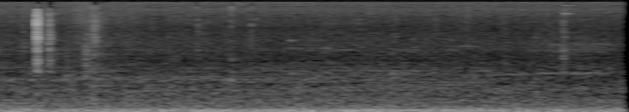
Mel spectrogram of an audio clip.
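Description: Steady city car traffic in Zamboanga City, Philippines: a continuous low engine and road rumble from nearby vehicles, moderately loud and unbroken, with no voices.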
